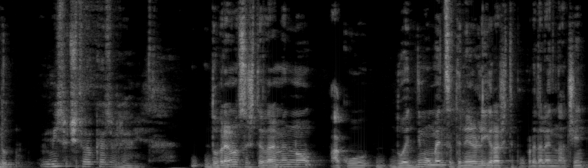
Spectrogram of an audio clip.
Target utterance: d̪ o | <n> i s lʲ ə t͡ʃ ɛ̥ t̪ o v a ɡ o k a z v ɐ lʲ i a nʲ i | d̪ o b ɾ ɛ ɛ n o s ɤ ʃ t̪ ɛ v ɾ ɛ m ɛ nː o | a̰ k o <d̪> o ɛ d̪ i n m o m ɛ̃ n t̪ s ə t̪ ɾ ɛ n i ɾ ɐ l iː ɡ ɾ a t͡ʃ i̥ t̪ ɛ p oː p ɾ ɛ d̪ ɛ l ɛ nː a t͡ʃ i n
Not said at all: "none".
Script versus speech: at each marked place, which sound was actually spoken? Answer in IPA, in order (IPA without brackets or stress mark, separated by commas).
m, d̪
